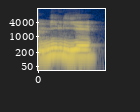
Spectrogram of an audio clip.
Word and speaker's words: millier: Leurs dérivés aussi se prononcent de la même façon. Donc, on dira un millier un village tranquillement et cetera.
